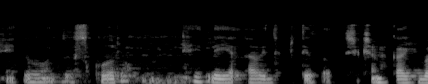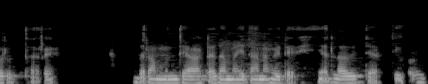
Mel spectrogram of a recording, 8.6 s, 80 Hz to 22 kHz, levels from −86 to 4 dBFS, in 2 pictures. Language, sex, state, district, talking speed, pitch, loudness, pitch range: Kannada, male, Karnataka, Bellary, 105 wpm, 130 Hz, -34 LUFS, 125-145 Hz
